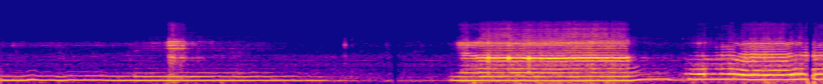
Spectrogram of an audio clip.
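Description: A large crowd chants loudly together in long, drawn-out notes.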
